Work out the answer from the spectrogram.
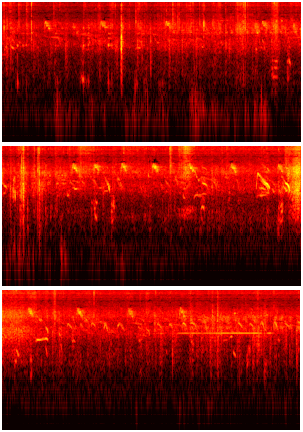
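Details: Raised pet chickens calling together: many brief high peeps and downward-sliding chirps overlapping with low clucks, a louder burst of calls around the middle, steady barnyard rustle throughout.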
